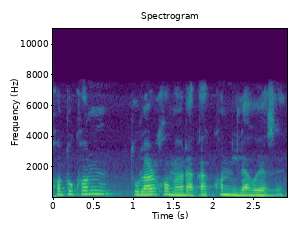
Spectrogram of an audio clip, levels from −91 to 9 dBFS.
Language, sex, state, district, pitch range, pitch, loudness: Assamese, male, Assam, Sonitpur, 170-210 Hz, 190 Hz, -15 LUFS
